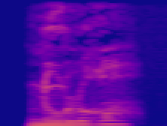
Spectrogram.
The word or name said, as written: nulre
